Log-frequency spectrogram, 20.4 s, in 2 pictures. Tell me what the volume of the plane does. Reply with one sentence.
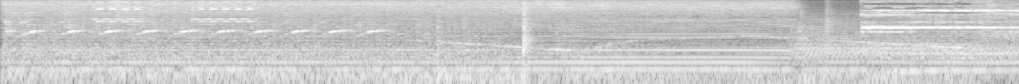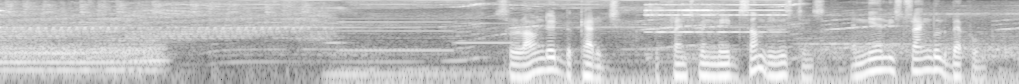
The loudness of the plane stays about the same.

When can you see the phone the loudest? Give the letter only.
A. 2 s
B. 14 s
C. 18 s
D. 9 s
D.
